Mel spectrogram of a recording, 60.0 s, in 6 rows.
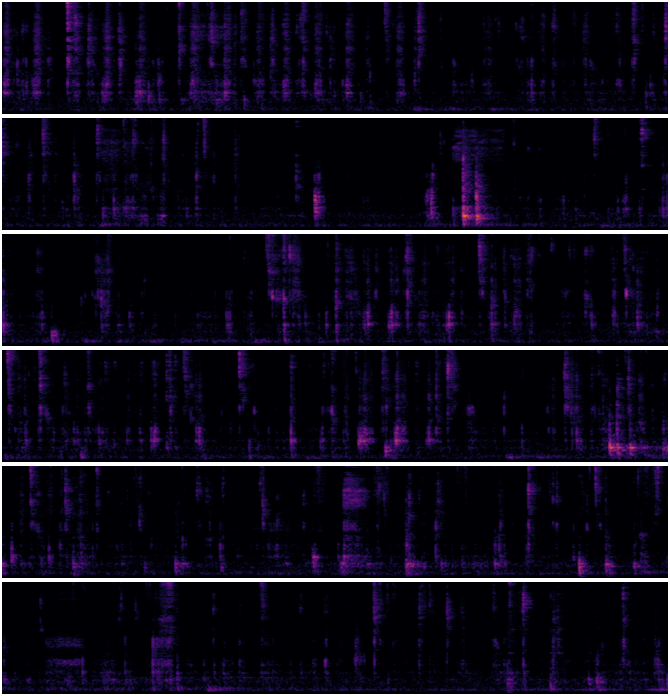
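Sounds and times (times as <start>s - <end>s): person chewing food: 0.0s - 15.0s, 15.9s - 59.9s.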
